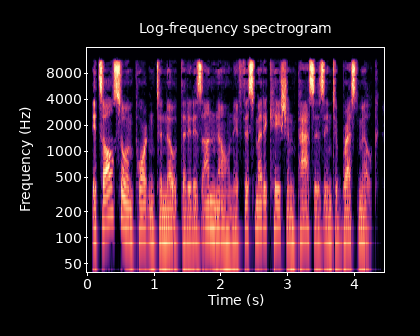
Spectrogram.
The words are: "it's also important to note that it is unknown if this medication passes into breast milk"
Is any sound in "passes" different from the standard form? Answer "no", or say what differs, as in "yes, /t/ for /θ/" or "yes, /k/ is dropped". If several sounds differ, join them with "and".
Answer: no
